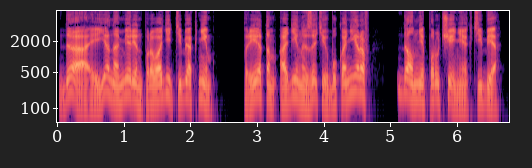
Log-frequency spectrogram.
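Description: A man's voice: a little high, very animated, moderate pace, no echo. Man doing Don Sancho, a teasing young nobleman. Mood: earnest. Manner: ironic, light, bantering.

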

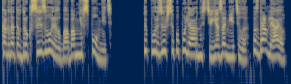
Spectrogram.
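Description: A woman voicing a young female student who answers in a sharp, mocking, raised voice. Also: high-pitched, animated, brisk, no echo, clean studio sound, voice pushed up.

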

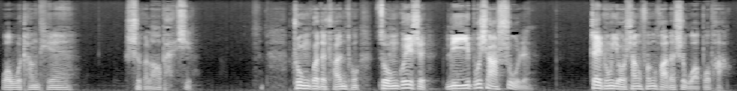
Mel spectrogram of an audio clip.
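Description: A man playing a shrewd middle-aged businessman who talks in a slow, low, measured and persuasive way, with a husky voice. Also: lively intonation, heavily acted.

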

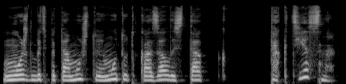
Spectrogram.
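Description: A woman narrating a children's story in an even, measured reading. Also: mid-range voice, no echo, studio quality. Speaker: audiobook narrator. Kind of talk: scripted narration.

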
